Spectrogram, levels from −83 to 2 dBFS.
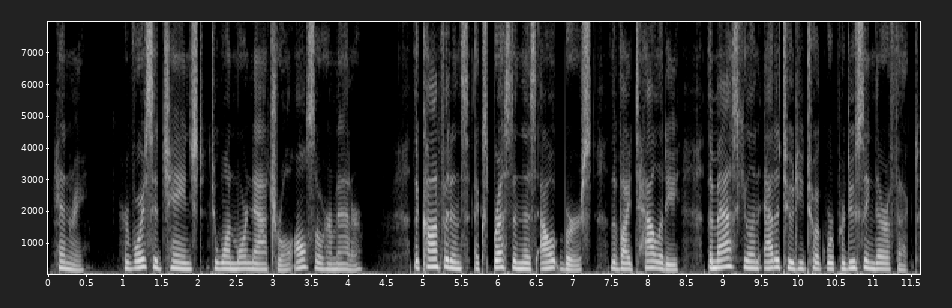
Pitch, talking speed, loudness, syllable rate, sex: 195 Hz, 145 wpm, -17 LUFS, 5.8 syllables/s, female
